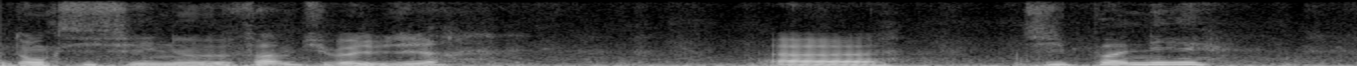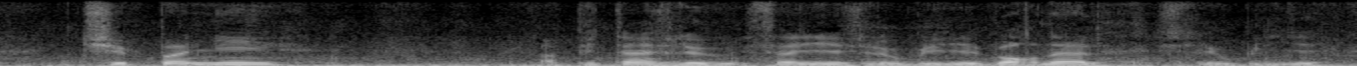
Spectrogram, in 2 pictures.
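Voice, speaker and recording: A man talking casually to the camera while walking outdoors in a park, hesitant and full of fillers, slowly sounding out foreign words. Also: medium pitch, warm tone, a little hiss or hum. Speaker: vlogger learning Polish. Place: outdoor park in cold weather.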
